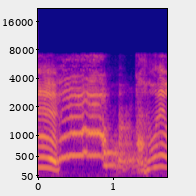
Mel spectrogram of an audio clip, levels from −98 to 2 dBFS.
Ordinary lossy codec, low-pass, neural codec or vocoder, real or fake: none; 7.2 kHz; codec, 16 kHz, 2 kbps, FunCodec, trained on LibriTTS, 25 frames a second; fake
